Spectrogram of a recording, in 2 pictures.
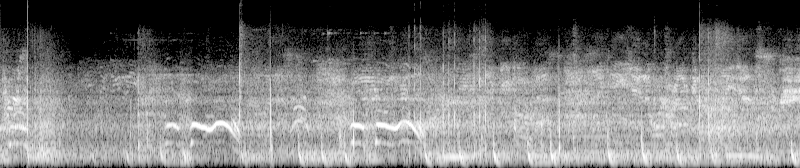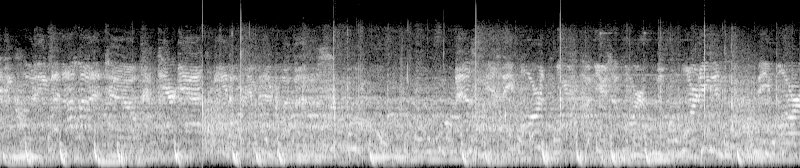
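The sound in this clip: Grenades exploding during a street protest in Portland, as federal agents and police fire on a retreating crowd amid tear gas: many sharp bangs and pops scattered over constant crowd noise, with people talking throughout.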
